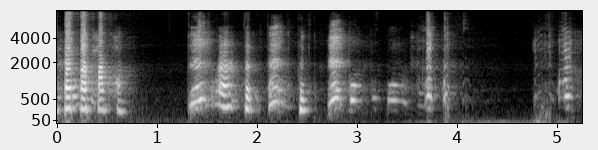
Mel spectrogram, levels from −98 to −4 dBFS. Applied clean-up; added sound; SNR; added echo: neural mask model DeepFilterNet 3.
